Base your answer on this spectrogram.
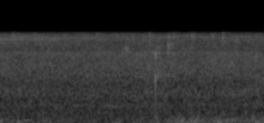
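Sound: rain falling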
